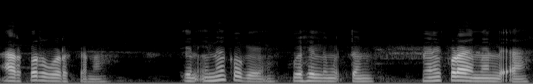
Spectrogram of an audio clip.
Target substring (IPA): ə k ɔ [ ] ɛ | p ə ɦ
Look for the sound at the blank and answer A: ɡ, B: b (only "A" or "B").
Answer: A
